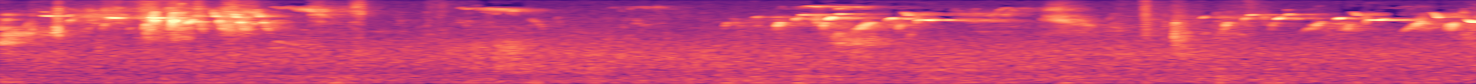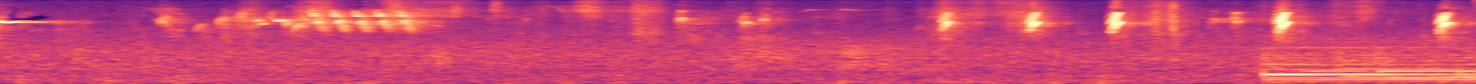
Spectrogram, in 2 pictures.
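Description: Small birds chirping and singing faintly, with a few soft clicks now and then. Gentle background music comes in about a second before the end.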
